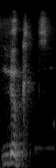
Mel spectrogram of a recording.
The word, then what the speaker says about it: looked: In this moment, in this case, when the verb finished with in P, in K, in SH, in CH, in GH, in TH, SS, C, or X, so you have to pronunciate just with T.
